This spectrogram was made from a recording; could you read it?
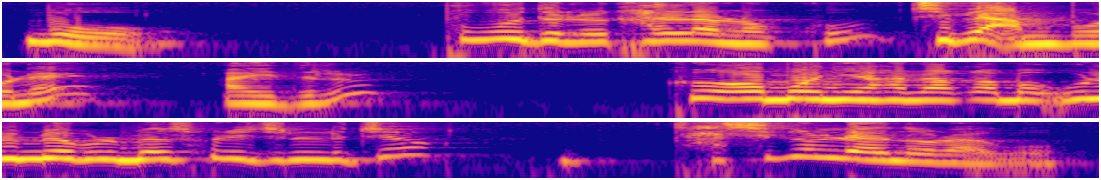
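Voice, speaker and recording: A woman pastor preaching a fiery sermon, scolding her listeners with sharp rhetorical questions. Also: high-pitched, expressive, normal speed.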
